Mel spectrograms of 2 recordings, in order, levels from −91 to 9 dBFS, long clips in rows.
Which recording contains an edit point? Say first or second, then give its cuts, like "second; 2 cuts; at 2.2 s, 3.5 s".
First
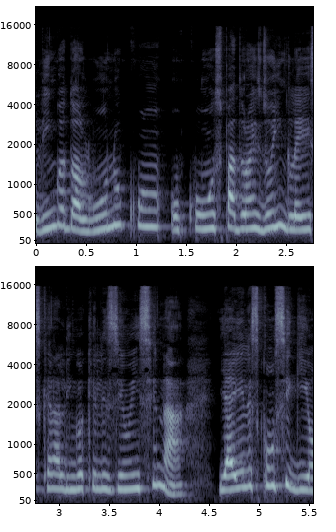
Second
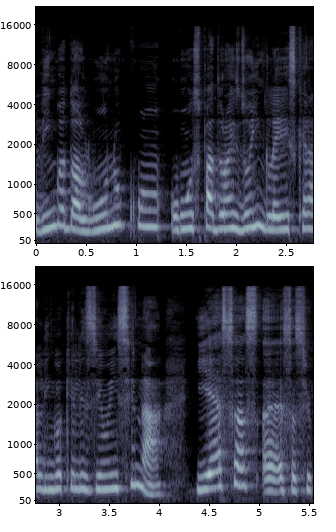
second; 2 cuts; at 1.4 s, 4.2 s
